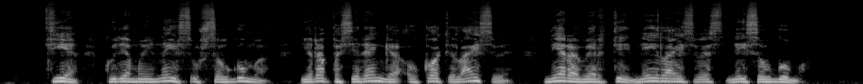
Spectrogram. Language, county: Lithuanian, Utena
